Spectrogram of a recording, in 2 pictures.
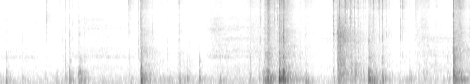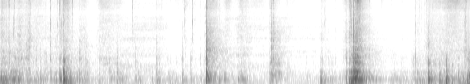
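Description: A cardboard shipping box being cut open and handled: irregular thunks, scrapes and tearing of tape on the cardboard, with the loudest knock about eight seconds in.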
